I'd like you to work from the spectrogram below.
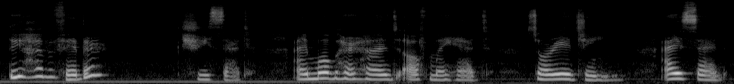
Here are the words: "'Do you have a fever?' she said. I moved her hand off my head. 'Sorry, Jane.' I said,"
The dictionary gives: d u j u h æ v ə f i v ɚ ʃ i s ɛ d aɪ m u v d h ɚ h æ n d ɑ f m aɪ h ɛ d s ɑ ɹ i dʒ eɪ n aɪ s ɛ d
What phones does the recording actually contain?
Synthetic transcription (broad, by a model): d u j u h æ v ə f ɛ b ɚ ʃ i s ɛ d aɪ m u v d h ɚ h æ n d ɑ f m aɪ h ɛ d s ɑ ɹ i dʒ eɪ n aɪ s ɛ d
